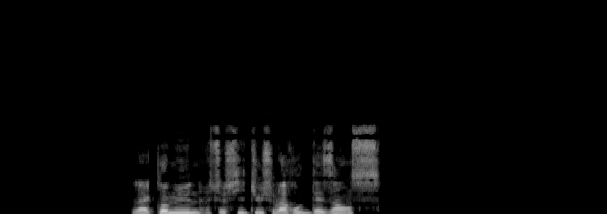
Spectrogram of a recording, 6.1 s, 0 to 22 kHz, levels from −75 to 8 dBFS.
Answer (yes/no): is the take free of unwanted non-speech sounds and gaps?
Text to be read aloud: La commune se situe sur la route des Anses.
yes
